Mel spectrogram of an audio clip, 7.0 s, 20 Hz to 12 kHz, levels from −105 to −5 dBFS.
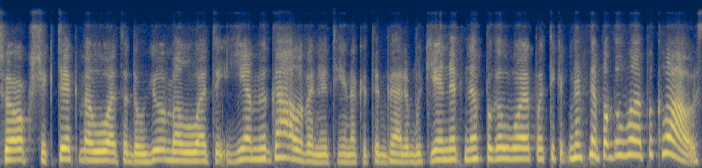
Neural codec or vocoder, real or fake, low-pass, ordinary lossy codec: codec, 16 kHz, 1.1 kbps, Voila-Tokenizer; fake; 7.2 kHz; Opus, 24 kbps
